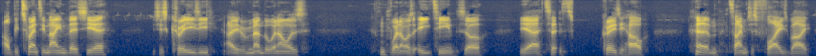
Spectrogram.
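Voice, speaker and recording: A man's voice: lowish voice, level tone, slow pace, pauses often, sharp tone, smooth, no echo. A Welsh man in his twenties, a native Welsh speaker, chatting casually to camera on a walk with frequent hesitations. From Wales. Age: 20s. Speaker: fitness vlogger and nutritionist. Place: outdoors on a morning walk.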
